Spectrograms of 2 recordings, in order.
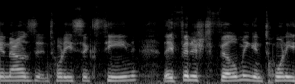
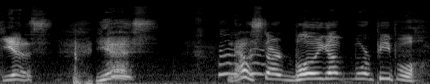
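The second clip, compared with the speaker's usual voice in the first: rising giddy yes, yes, higher each time; gleeful excitement; 7 semitones higher, much slower than usual. Retold or imitated. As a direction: egg the movie on like a kid watching explosions. Gleeful retold movie reaction.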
